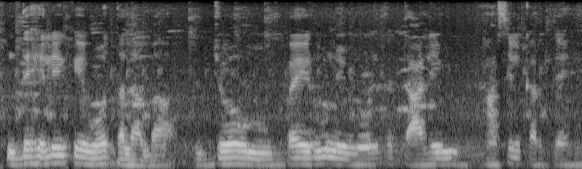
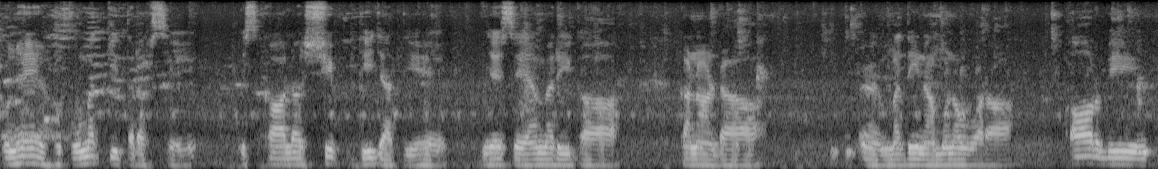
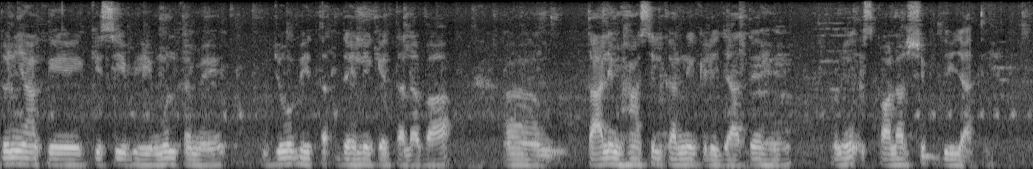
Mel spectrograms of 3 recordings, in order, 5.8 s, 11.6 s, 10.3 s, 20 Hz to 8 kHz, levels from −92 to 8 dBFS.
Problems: constant background noise, background conversations at intervals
